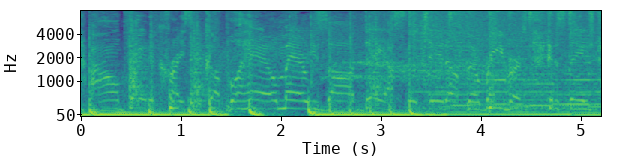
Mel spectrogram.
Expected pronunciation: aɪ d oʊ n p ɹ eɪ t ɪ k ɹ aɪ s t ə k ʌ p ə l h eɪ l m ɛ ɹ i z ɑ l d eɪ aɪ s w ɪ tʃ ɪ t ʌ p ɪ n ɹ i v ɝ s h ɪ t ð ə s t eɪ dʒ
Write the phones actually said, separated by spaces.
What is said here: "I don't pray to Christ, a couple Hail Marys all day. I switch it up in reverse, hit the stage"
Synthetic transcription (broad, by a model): aɪ d oʊ n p l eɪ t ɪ k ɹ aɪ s ə k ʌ p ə h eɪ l m ɛ ɹ i z ɑ l d eɪ aɪ s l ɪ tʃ ɪ t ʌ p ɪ ɹ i v ɝ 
